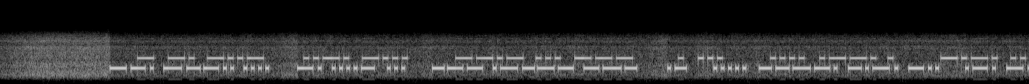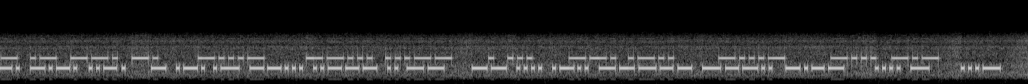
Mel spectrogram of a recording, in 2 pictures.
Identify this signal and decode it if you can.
Morse code, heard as two keyed tones. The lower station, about 33 wpm, 760 Hz: G8H N4S O1O A 59CD RGCF TRA72IM MHL08Y HT V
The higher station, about 25 wpm, 1280 Hz: TNX FB QSO ES HPE CUAGN <BT> 73 ES GL <BT> BK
